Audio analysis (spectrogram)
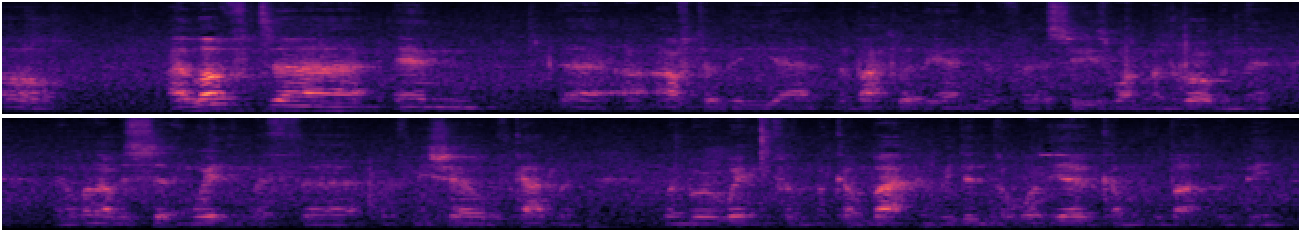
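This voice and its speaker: A man's voice: fairly low pitch, flat delivery, fast, hardly any pauses, background noise. Man, middle-aged, convention panel guest, chatty rambling anecdotes, distant mic, echoey hall. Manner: rambling, self-deprecating, lots of restarts and chuckles. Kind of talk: casual anecdotes to a live audience.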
